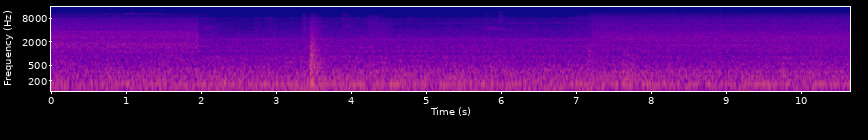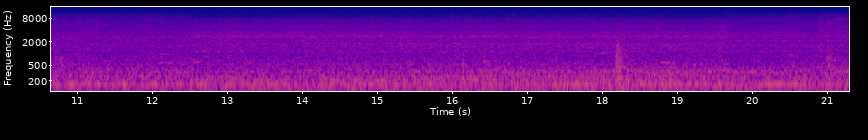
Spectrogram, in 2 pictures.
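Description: Steady workshop background noise with a low hum. There is a sharp click about three and a half seconds in and a fainter one near the end.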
